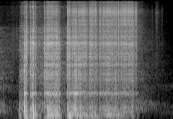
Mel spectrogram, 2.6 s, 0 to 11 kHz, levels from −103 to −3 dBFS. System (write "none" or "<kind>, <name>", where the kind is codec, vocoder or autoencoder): none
